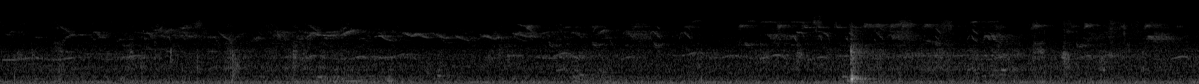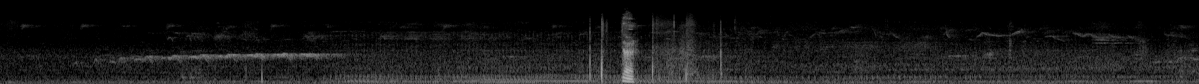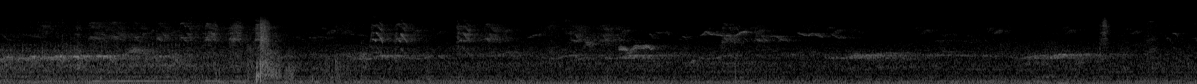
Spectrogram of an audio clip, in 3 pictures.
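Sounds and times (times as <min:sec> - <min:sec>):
birds chirping and twittering: 0:00.0 - 0:35.9
drawn-out bird call: 0:12.8 - 0:30.7.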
